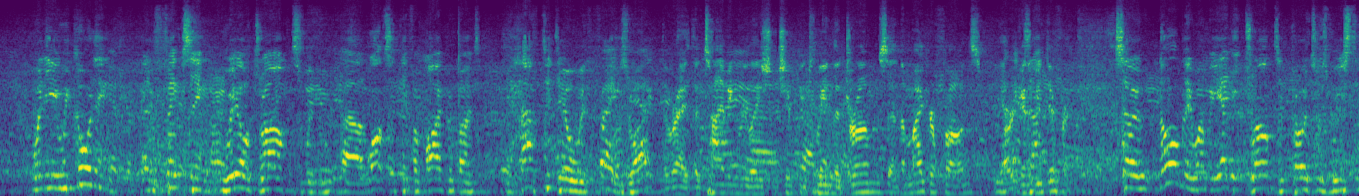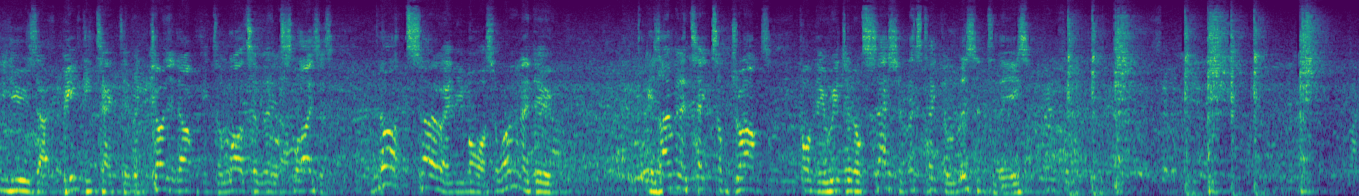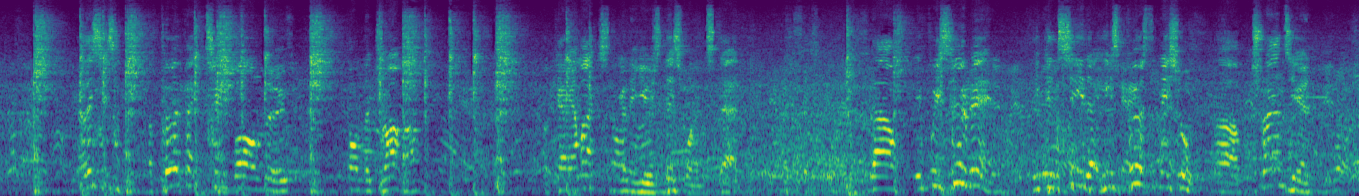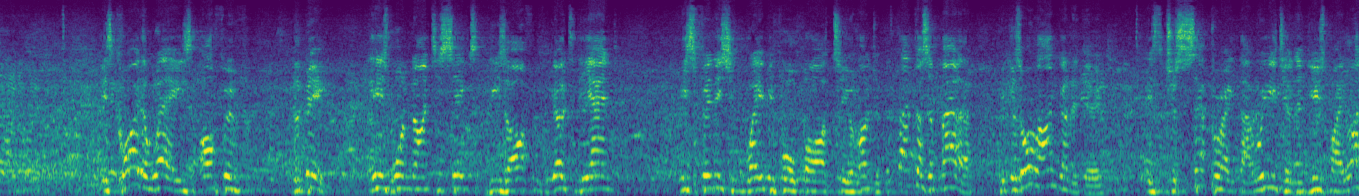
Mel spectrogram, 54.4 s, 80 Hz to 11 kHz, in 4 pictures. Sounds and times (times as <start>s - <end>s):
Speech: 0.0s - 54.3s
Music: 24.0s - 33.3s, 35.6s - 36.4s.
